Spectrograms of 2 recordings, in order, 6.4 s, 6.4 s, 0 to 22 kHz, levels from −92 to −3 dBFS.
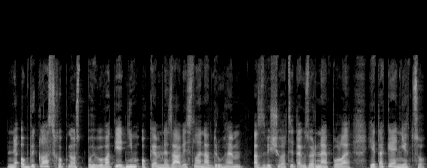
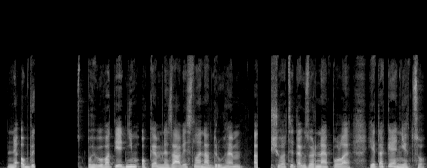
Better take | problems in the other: first | audio cutting out; at 0.5 s for 0.5 s and at 4 s

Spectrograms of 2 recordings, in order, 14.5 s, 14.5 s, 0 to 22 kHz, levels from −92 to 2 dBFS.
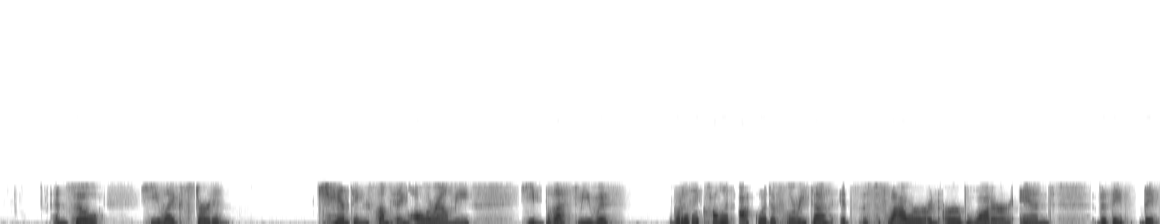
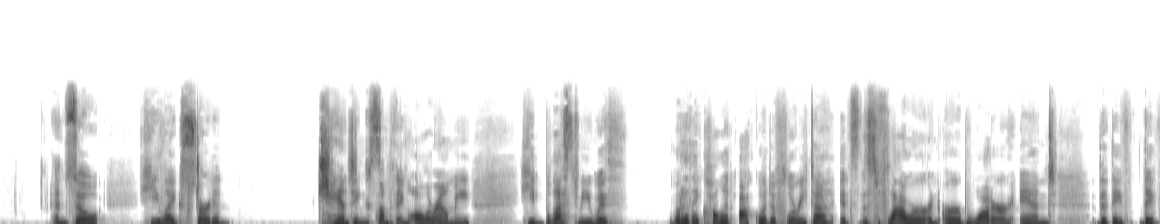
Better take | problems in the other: second | garbled, watery; badly; nothing above 4 kHz; slightly in the second

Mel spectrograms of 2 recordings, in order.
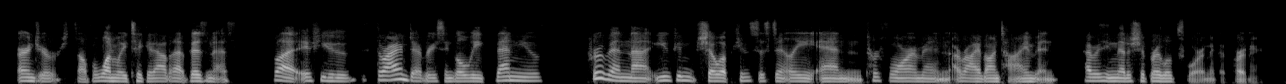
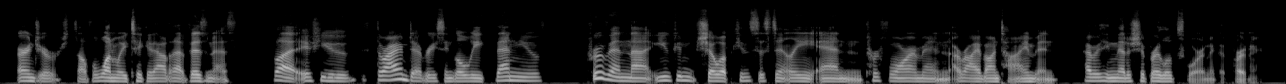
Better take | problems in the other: second | garbled, watery; slightly; nothing above 7.5 kHz

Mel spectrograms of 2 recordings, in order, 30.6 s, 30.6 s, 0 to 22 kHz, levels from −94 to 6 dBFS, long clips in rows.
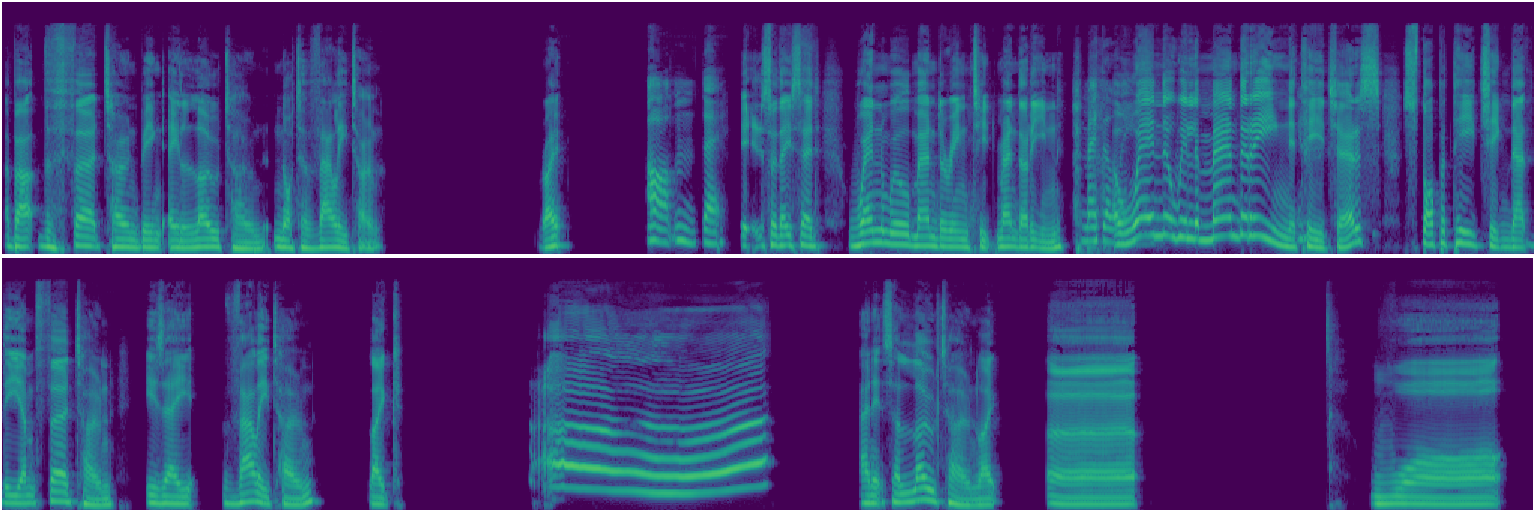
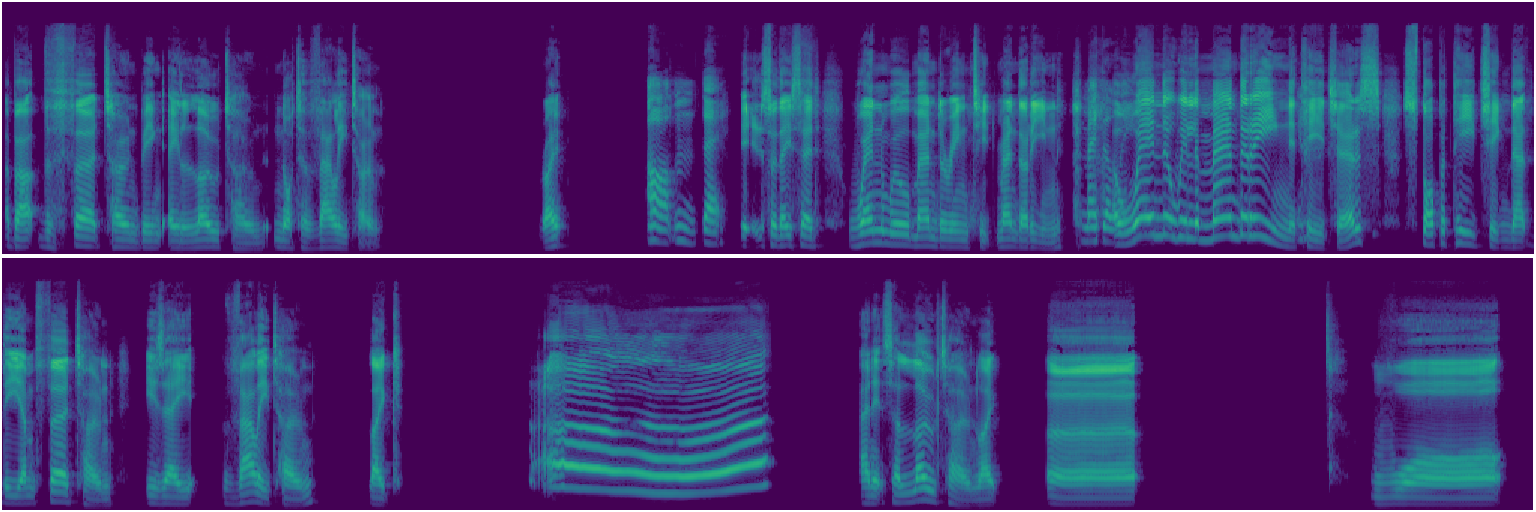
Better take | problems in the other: first | thin; very; fading below 450 Hz

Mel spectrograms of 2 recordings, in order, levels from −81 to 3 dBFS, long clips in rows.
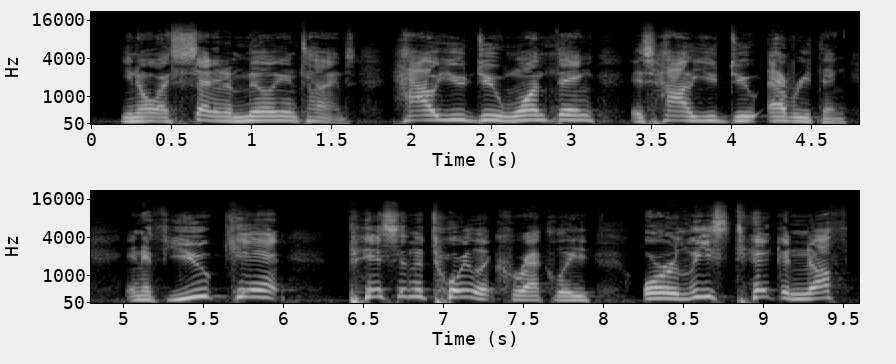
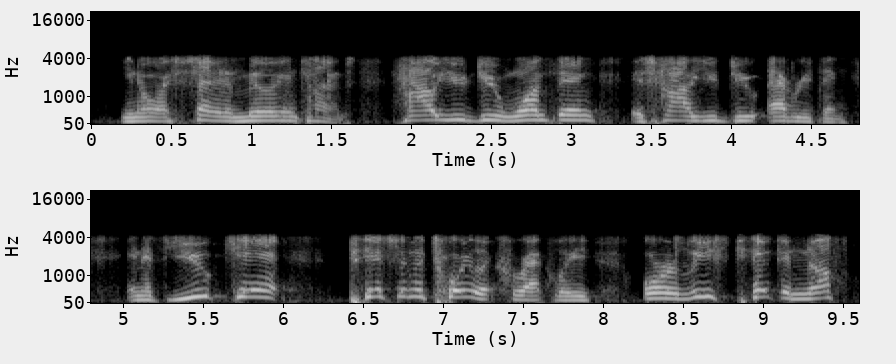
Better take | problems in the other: first | garbled, watery; badly; nothing above 4 kHz

